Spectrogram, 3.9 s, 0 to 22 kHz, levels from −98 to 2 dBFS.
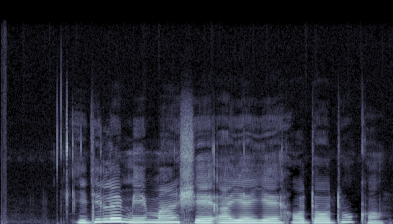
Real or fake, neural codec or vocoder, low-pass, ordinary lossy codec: real; none; 19.8 kHz; none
